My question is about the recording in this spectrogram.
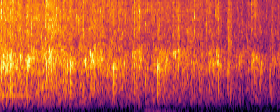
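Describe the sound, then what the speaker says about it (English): An audience at a Little Rock Touchdown Club luncheon applauds young football players, a steady wash of clapping from a room full of people, moderately loud and continuous throughout. "Let's give them a round of applause."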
